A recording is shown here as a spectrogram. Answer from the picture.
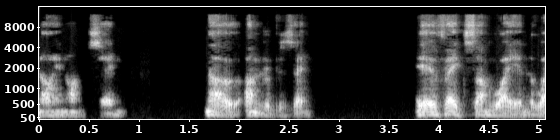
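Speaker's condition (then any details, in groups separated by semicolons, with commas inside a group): Laryngectomy for laryngeal cancer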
